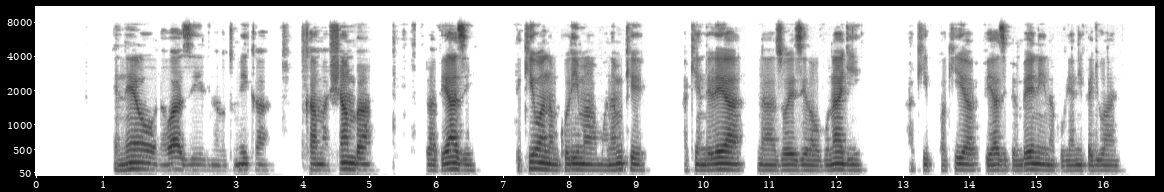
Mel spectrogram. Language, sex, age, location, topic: Swahili, male, 36-49, Dar es Salaam, agriculture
